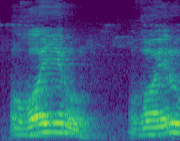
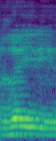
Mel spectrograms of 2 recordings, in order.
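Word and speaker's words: غَيْرُ: Ajrun ketemu huruf ghain ya, ajrun ghairu bukan ghairi, kadang orang baca ghairil maghdubi, ghairi salah, tapi ghain, huruf ghain dia tafkhim ya, tebal.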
